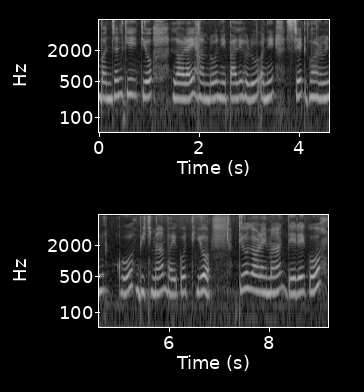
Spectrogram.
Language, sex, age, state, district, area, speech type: Nepali, female, 45-60, West Bengal, Darjeeling, rural, spontaneous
